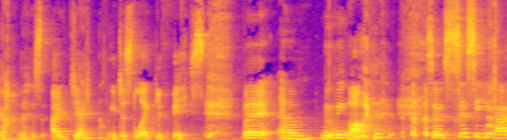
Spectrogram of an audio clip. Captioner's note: heheh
